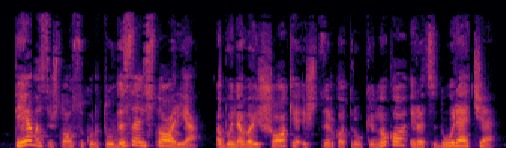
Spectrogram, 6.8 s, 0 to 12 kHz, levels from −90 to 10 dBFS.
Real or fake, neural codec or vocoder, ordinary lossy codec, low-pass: real; none; AAC, 32 kbps; 10.8 kHz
